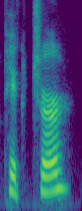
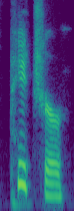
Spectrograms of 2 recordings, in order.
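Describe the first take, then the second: First: It is said in a General American accent. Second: It is said in a Southern American accent. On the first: "it's not picture" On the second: "In the South, it's picture"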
